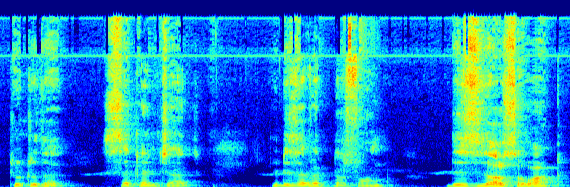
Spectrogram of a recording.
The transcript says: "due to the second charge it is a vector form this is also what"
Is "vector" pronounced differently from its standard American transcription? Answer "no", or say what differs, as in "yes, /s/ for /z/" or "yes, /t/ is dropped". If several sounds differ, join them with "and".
no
